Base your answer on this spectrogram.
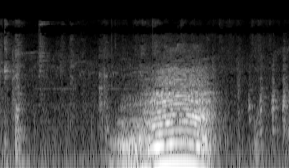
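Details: A deep moo from Holstein cattle with calves during milking on a Salvadoran farm. The call lasts about a second and a half, swelling and then fading on a low, slightly arching tone, with scattered knocks and farmyard noise around it.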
